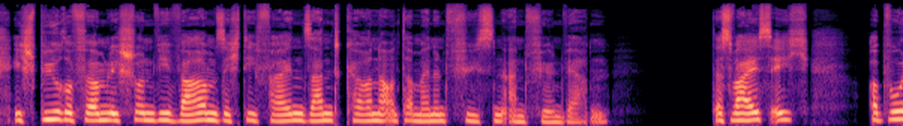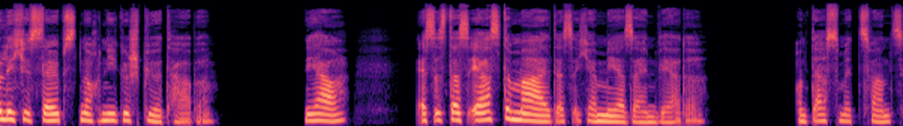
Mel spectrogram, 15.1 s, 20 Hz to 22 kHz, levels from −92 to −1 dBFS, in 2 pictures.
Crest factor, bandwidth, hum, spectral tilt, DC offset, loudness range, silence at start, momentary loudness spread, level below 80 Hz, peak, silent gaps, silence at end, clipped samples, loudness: 14 dB; 19 kHz; none; -4.5 dB/octave; under 0.1%; 6 LU; 0 s; 15 LU; -66 dBFS; -4 dBFS; 5.56-5.60 s, 5.70-5.81 s, 9.56-9.87 s, 13.62-14.03 s; 0 s; under 0.1%; -19 LUFS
